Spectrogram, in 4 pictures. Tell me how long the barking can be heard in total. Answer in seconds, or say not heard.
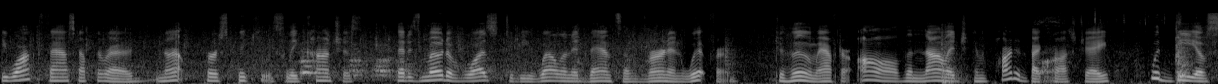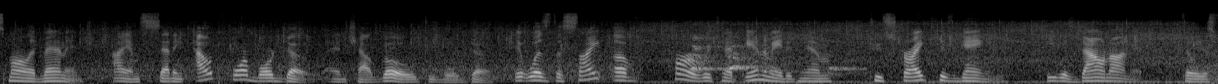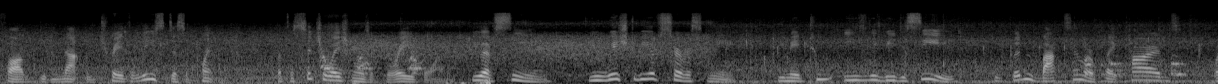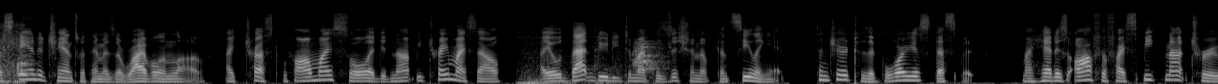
11 s.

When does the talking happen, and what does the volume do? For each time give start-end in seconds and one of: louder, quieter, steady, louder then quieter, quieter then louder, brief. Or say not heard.
0.0-48.6 steady.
